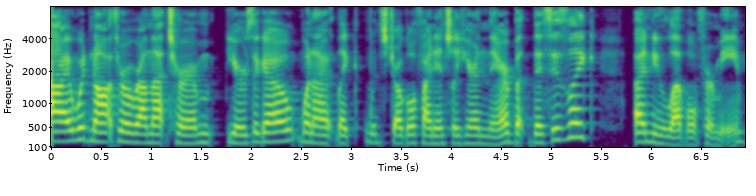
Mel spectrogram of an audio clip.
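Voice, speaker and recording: A woman speaks in a normal speaking voice at a fairly quick pace. Her pitch is medium, with ordinary variation. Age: 30s. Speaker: podcast host and fitness coach. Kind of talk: personal podcast monologue. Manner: emotional, candid.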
